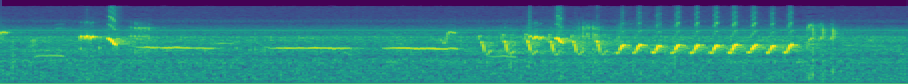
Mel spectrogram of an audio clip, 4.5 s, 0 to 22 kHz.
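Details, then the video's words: Two male nightingales in song at Castor Hanglands, near Peterborough, in May 2012: long, pure drawn-out whistles, then a rapid, even rattle of about a dozen repeated chipping notes, with distant hissing noise behind. "Nightingale Duet"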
